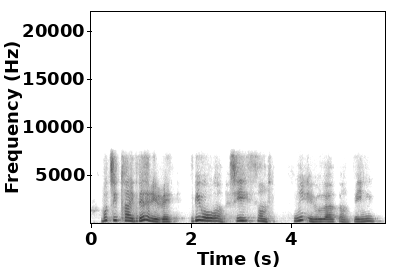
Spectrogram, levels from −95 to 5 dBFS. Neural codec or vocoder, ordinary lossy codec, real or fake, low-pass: codec, 16 kHz in and 24 kHz out, 0.6 kbps, FocalCodec, streaming, 4096 codes; Opus, 32 kbps; fake; 7.2 kHz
